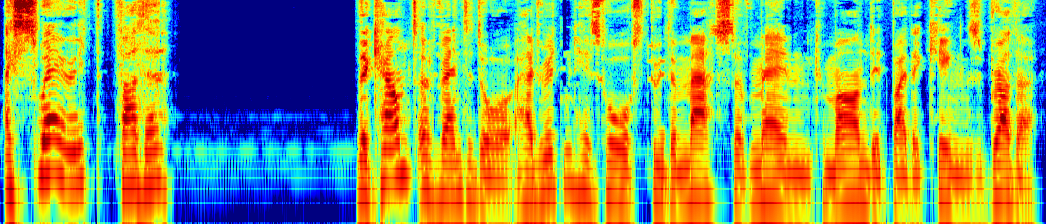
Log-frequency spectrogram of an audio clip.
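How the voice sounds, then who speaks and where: Measured male audiobook narrator. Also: medium pitch, no echo, soft background music. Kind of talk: scripted narration.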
